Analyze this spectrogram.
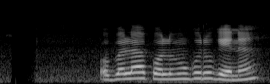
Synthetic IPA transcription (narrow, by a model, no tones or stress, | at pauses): obəlaːpolumuɡuɾuɡenə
